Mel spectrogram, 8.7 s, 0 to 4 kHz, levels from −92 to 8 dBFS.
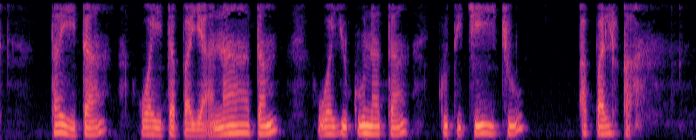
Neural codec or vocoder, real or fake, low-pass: none; real; 3.6 kHz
